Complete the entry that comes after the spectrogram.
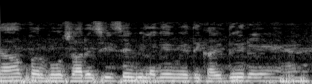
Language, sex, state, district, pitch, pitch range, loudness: Hindi, male, Haryana, Rohtak, 155 Hz, 150-160 Hz, -13 LUFS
